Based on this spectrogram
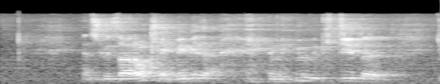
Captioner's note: chuckles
